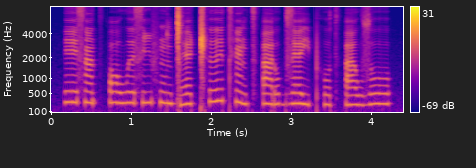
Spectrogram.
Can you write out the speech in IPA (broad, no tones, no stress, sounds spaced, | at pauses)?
e s ã t͡sʼ ɔ w ɘ s i f ũ ɡ͡ǀ ɛ ǁʰ ɘ ɪ̯ tʰ ɛ̃ ɡ t͡sʼ a ɾ o ɡ z ɛ j pʰ o t͡sʼ a w z o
